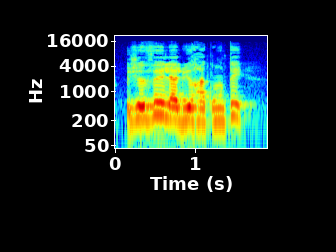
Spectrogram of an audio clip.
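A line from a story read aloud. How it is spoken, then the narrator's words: Hollow, cavernous voice. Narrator (French): répondit la simili-tortue d'une voix caverneuse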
